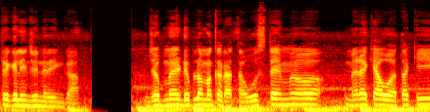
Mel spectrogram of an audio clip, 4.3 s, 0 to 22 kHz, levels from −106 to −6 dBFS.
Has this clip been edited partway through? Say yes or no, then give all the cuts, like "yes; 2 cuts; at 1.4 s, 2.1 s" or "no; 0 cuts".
yes; 1 cut; at 1.0 s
